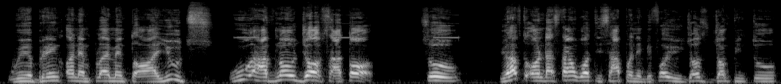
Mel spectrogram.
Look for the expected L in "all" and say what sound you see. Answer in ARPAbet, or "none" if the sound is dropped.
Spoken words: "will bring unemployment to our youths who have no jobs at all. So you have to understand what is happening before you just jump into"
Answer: L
